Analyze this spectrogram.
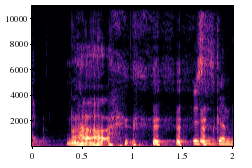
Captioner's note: laughs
